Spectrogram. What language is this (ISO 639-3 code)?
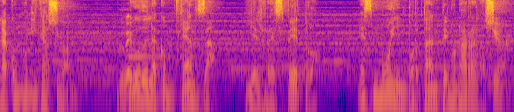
spa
